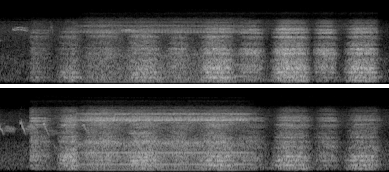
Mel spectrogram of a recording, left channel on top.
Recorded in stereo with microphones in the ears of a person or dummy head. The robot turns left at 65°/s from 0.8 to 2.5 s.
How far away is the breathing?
About 0.9 m.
